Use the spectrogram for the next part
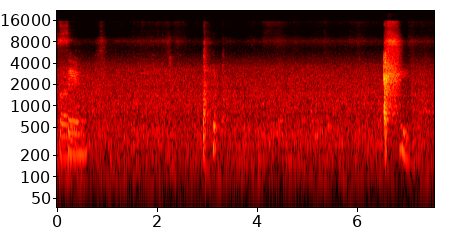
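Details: Several sharp, explosive sneezes with voiced tails over steady room hum from sisters sneezing after chikni powder: repeated induced sneezing fit.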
